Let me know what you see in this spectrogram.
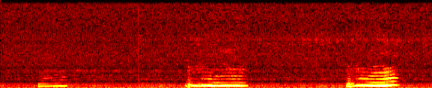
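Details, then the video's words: A house cat's snoring in a multi-cat household: three squeaky, nasal tones, roughly two seconds apart, with the later breaths longer and steadier, over a constant low background hum. "猫だってたまらん！いびきから逃げ出す猫Cat snoring."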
